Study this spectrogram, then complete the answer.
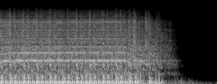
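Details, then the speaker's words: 1999 Kawasaki 900 STX jet ski, engine out for a top-end piston rebuild, new starter tested with no carburetor fitted: quick, even whirring spin with steady rapid pulses, clean wind-down; normal starter cranking. "so let's turn this on and contact that's the way it's supposed to work nice and fast like that yes"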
